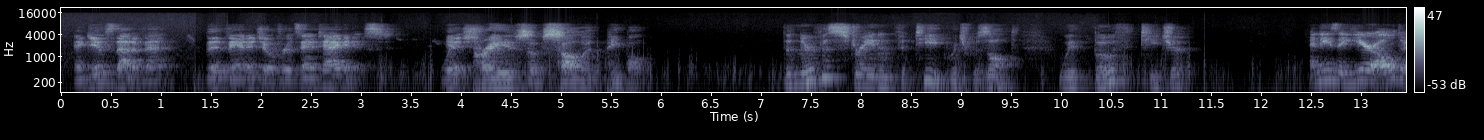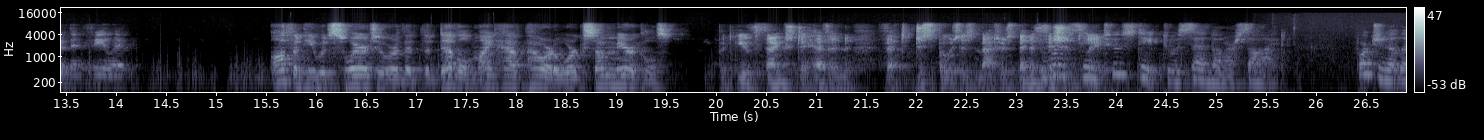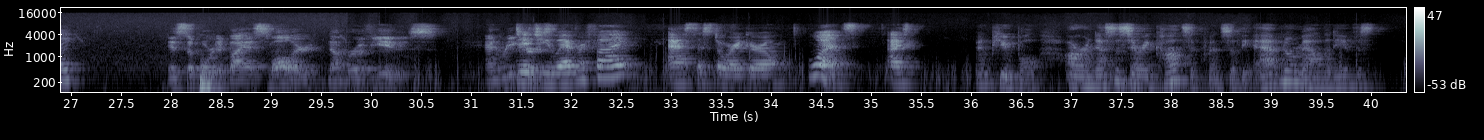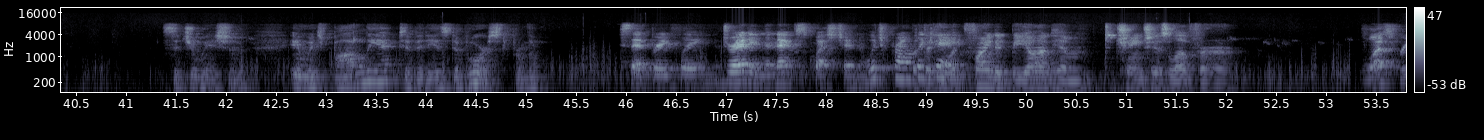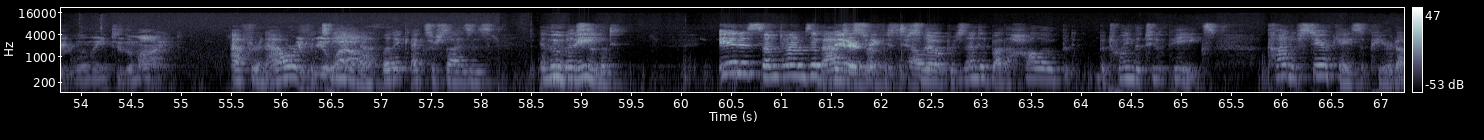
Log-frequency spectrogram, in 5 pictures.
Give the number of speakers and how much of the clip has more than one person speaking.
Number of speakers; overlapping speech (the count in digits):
7, about 9%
